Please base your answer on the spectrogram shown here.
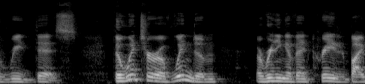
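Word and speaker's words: Wyndham: winter of Windom Windom now I know that Windom is actually the proper way to pronounce this guy's name John Windam which is what I thought it was Roger I thought it was it's Windam so John windham's the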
